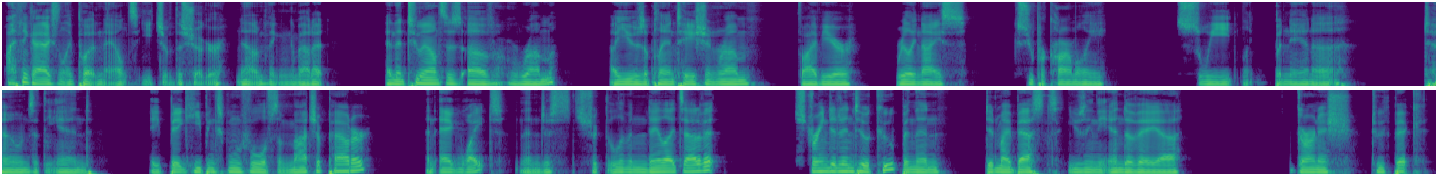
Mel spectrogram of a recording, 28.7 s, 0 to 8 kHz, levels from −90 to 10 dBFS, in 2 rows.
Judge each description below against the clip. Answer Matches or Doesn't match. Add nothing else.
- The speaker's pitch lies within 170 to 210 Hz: Doesn't match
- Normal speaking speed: Matches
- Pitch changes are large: Doesn't match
